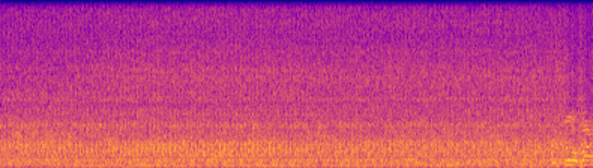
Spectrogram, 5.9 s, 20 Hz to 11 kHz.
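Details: Malawi 110, started after the exhaust was refitted to check whether back pressure is gone, briefly run without coolant. Steady, even diesel clatter at idle, constant beat, no surging or huffing; normal idle.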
